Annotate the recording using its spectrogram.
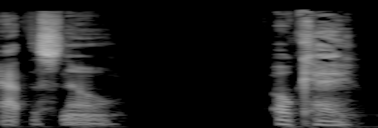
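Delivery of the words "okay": whisper. Acted. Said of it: "I'm just gonna whisper".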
